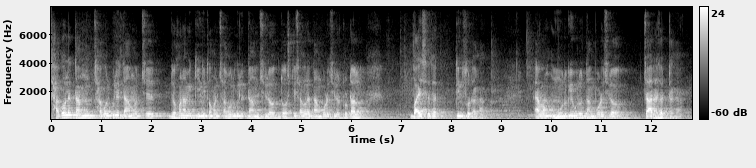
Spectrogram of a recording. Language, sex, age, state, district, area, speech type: Bengali, male, 45-60, West Bengal, Purulia, urban, spontaneous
